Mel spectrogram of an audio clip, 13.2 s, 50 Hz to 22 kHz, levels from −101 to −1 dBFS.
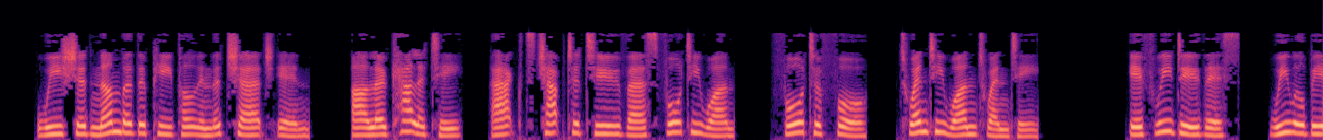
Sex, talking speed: female, 120 wpm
